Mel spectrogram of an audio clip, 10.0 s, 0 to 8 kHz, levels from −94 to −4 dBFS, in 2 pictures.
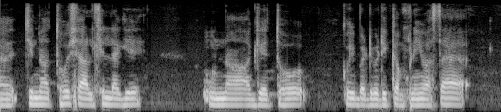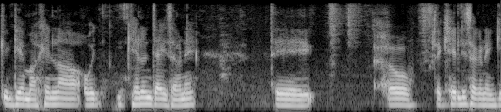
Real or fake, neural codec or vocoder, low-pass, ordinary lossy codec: real; none; 7.2 kHz; none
